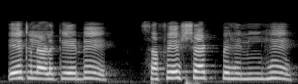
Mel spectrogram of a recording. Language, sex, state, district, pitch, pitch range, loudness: Hindi, female, Madhya Pradesh, Bhopal, 270 Hz, 260-285 Hz, -13 LUFS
